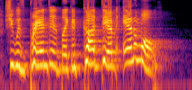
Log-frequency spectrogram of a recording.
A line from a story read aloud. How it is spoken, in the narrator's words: Anna's mom screams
